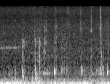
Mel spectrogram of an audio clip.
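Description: A few light clicks and taps over a steady low rumble, from the oil filter cap and filter cartridge being pulled out of a Porsche Cayenne engine.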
